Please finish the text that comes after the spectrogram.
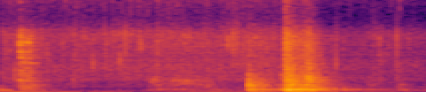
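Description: Chopped garlic frying in oil in a pan, just browned and about to be joined by okra, gives a low steady sizzle broken by a couple of louder stirring scrapes near the end.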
